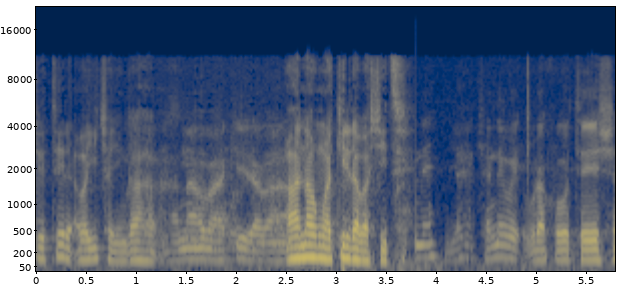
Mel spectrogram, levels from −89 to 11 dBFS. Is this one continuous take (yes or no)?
no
